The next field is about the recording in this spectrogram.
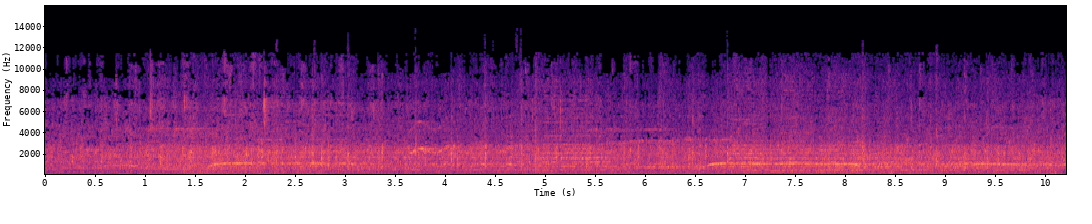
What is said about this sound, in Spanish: Qué lejos quedan ahora esos aplausos, ¿verdad?, que salían de las ventanas y de los balcones de nuestras terrazas, con los que dábamos las gracias a toda la gente que estaba dejándose la vida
